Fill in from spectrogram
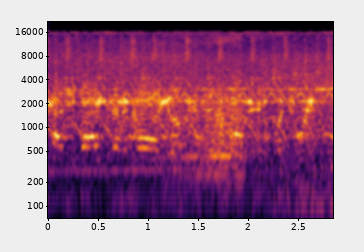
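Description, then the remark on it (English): A car roars along a highway at about 110 miles an hour, with steady, loud road and engine noise. Wavering siren-like tones and muffled voices ride on top throughout. “He rockets down the highway at dangerous speeds.”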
